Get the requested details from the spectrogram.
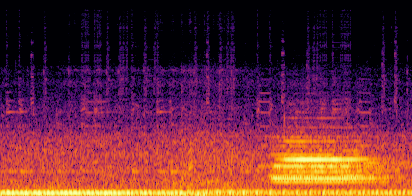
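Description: A passenger train rolls along with a steady, deep rumble and rattle. About two-thirds of the way through, a sustained, multi-toned horn blast sounds for roughly a second. No one speaks.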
